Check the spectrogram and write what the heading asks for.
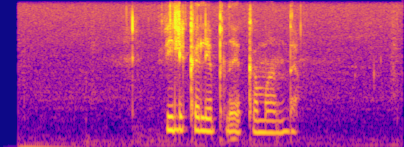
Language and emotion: Russian, neutral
